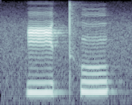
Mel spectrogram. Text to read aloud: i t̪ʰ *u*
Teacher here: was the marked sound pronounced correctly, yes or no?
yes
